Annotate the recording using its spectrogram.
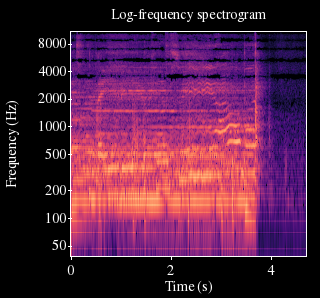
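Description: Music plays loudly from a record player, then cuts off abruptly.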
